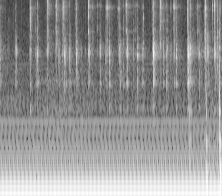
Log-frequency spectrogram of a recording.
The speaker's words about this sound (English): I was gonna use my keyboards, and I thought maybe, does this sound good if I was like typing while I was podcasting?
